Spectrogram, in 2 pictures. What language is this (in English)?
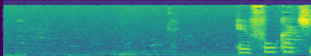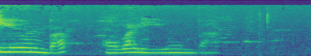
Ganda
